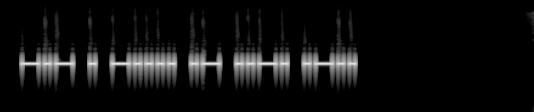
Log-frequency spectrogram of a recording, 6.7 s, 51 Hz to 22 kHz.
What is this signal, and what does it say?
Morse code, heard as a keyed tone, about 17 wpm, 700 Hz. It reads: KE6AFL
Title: USA Call Signs - 6 Characters - 17wpm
